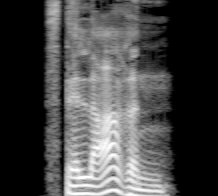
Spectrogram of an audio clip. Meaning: inflection of stellar: 1. strong genitive masculine/neuter singular 2. weak/mixed genitive/dative all-gender singular 3. strong/weak/mixed accusative masculine singular 4. strong dative plural
- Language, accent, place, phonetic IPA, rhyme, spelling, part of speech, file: German, Germany, Berlin, [stɛˈlaːʁən], -aːʁən, stellaren, adjective, De-stellaren.ogg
